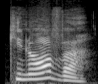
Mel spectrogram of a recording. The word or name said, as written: qui nova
